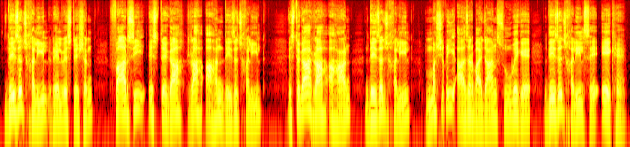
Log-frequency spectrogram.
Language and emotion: Urdu, neutral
